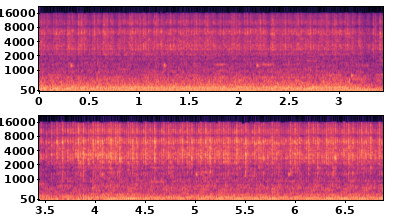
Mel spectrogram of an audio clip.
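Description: Tractor engine running steadily; about three seconds in, the engine note changes and drops lower.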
